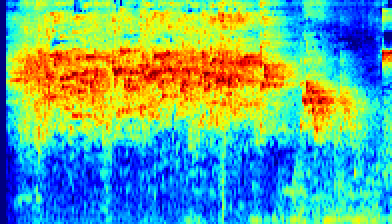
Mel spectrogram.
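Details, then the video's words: A pair of budgerigars in a breeding cage, bobbing their heads as they sing: a dense, continuous chattering warble of high scratchy notes that fades near the end. "Sepasang Burung Parkit Gacor"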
